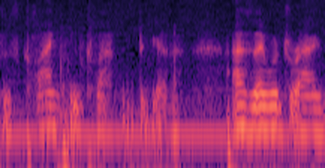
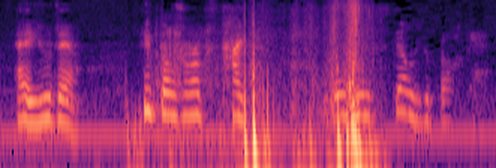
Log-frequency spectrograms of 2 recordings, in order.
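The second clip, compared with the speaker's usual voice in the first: louder, higher commands; barked orders; 5 semitones higher, 6 dB louder than usual. A narrator's reading. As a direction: bellow at the blockheads. Officer barking orders at soldiers.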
